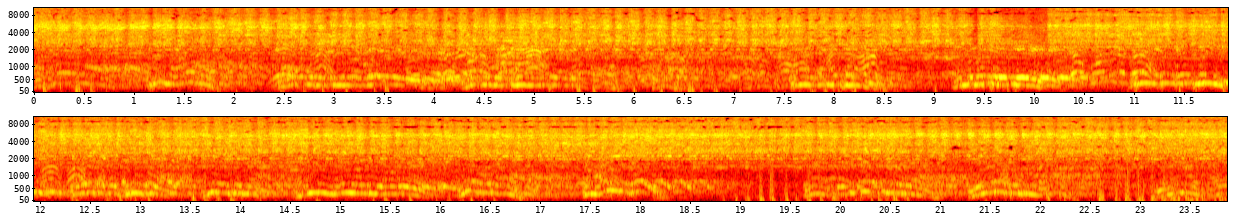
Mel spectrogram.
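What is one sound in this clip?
A crowd of young men shouts and talks excitedly close by.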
